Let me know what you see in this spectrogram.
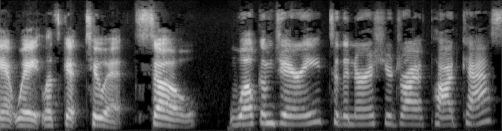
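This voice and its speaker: Here a woman speaks at a fairly high pitch with a bright, sharp tone and ordinary pitch variation. The sound is dry and close, with no echo. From United States. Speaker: podcast co-host. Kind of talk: interview; scripted outro. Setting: video call.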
